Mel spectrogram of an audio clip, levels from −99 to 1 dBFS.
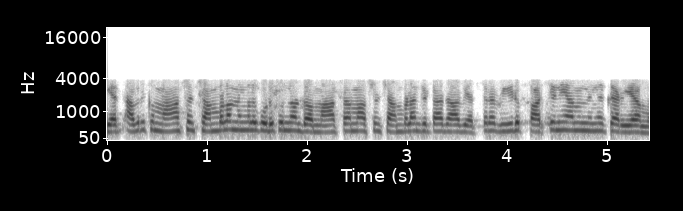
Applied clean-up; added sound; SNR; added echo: none; none; none; none.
